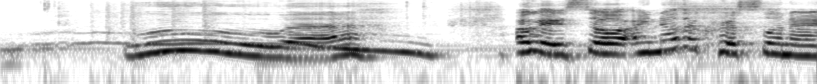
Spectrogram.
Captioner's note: both exclaim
